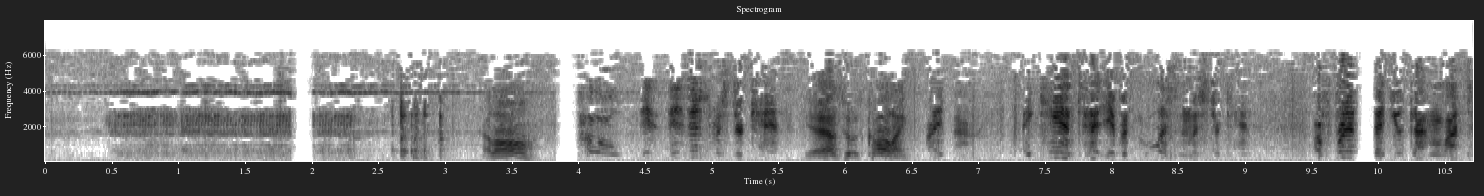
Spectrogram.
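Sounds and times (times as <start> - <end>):
telephone ringing: 0.0 - 3.6
speech: 3.3 - 3.8, 5.7 - 6.8, 7.5 - 8.9, 9.7 - 10.6.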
